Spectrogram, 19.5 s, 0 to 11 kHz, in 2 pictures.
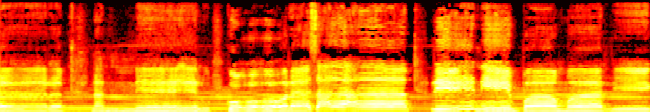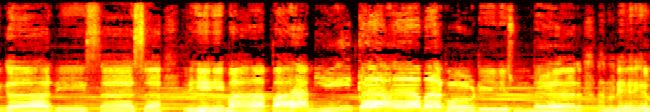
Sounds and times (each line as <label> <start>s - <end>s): Carnatic varnam 0.0s - 19.5s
